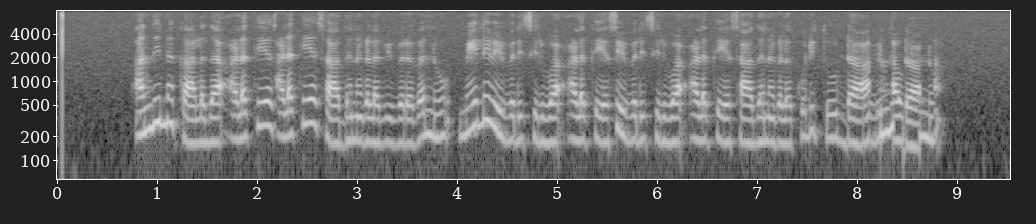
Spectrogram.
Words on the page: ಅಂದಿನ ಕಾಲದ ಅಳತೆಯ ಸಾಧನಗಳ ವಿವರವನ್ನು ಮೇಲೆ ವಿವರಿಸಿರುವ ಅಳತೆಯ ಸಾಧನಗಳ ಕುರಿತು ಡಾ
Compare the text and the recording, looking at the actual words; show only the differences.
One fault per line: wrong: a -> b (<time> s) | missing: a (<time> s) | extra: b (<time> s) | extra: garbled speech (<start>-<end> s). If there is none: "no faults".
extra: ಅಳತೆಯ (2.2 s)
extra: ವಿವರಿಸಿರುವ ಅಳತೆಯ (5.6 s)
extra: garbled speech (8.1-8.8 s)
